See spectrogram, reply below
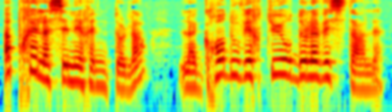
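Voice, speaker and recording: A woman narrating a classic novel aloud in a measured, expressive way. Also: medium pitch. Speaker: audiobook reader.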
